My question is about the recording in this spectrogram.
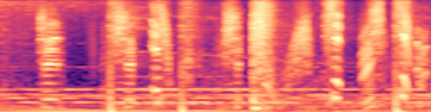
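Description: Hip hop instrumental beat with DJ turntable scratching over a steady bass line and kick drum.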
